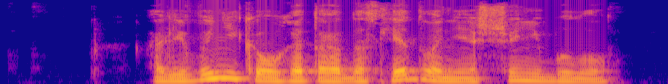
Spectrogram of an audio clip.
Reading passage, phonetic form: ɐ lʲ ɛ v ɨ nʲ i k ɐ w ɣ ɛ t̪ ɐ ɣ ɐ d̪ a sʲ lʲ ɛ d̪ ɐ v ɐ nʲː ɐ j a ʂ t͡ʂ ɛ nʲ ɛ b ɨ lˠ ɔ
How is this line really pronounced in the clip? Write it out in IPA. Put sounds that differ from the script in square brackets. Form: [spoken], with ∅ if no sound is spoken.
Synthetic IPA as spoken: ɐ lʲ ɛ v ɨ nʲ i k ɐ w ɣ ɛ t̪ ɐ ɣ ɐ d̪ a sʲ lʲ ɛ d̪ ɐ v ɐ nʲː ɐ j a ʂ t͡ʂ ɛ nʲ ɛ b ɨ lˠ ɔ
